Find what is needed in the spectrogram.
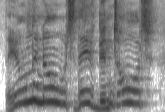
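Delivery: the ghost shrugging off her fate; high wistful ghost girl. Acted. Ghost girl forgives them.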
